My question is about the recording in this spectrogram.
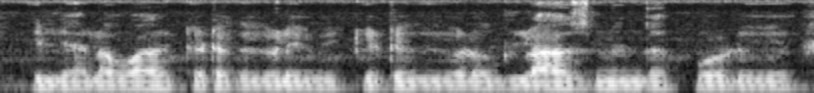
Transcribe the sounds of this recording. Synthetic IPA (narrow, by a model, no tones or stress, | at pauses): ɪlːɐjɐlɐʋaːɾɐkɪɽɐkːɯɣɐɭɯʋɯkɪɽɐkːɯɣɐɭɯɡlaːs̬mɪnd̪ɐkoːɽɯʋɯ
